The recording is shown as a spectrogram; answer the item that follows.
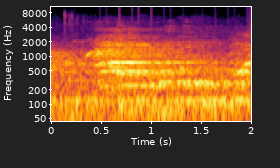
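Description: People's voices, not close to the microphone. One voice rises in pitch about half a second in and is followed by held, sung-out vocal sounds.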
